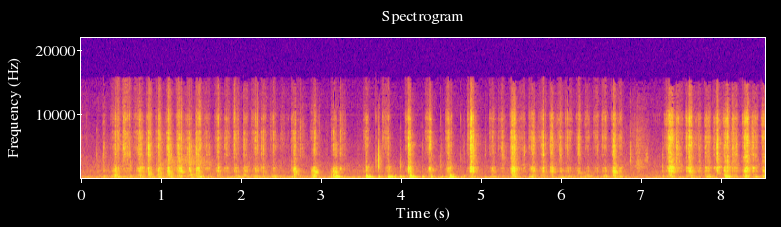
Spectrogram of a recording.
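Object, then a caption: Wax-coated scratch-art paper scratched with a wooden stylus. A pointed wooden stylus scratches lines near the bottom center of a thin black wax-coated scratch-art paper sheet, held flat and solid by one hand. Quiet, dry, raspy scrapes come in quick, irregular short strokes with a bright hiss. A few stronger strokes stand out, and each stroke stops almost at once with no ring.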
